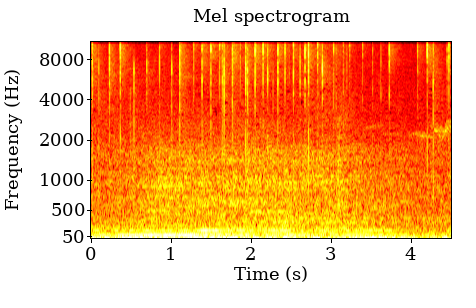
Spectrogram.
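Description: Long red acrylic nails tap and scratch a Gucci Bamboo perfume bottle held in the hand, a thick faceted glass body partly filled with liquid and topped with a silver cap. Quick, bright, dry clicks and faint scratching patter on continuously over a quiet, steady low hum, with each tap dying away almost instantly.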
